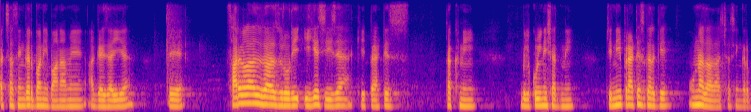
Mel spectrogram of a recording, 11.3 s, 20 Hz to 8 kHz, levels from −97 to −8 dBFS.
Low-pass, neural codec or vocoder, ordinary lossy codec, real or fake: 7.2 kHz; none; Opus, 32 kbps; real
